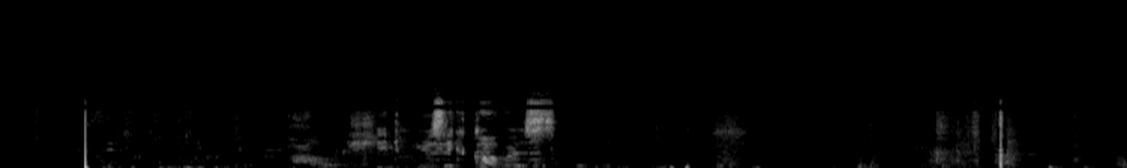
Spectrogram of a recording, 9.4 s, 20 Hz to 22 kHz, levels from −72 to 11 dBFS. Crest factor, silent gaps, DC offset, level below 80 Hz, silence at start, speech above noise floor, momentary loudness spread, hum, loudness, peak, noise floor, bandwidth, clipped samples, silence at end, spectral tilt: 38 dB; none; under 0.1%; -74 dBFS; 0.7 s; 47 dB; 25 LU; none; -33 LUFS; -2 dBFS; -80 dBFS; 11.5 kHz; under 0.1%; 0.65 s; -2 dB/octave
